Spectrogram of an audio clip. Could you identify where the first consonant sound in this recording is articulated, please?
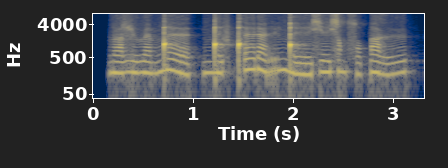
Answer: retroflex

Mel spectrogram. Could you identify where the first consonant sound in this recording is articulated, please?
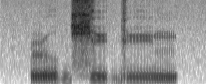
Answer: retroflex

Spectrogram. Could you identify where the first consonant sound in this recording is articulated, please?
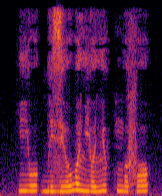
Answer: palatal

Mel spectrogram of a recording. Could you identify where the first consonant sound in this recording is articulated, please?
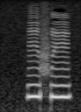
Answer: labial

